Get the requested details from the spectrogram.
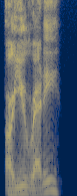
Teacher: Rising intonation, used for yes, no questions.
